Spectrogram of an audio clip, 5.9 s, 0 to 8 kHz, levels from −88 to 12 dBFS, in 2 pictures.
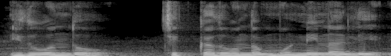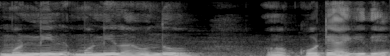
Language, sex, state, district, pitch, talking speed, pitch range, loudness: Kannada, male, Karnataka, Shimoga, 155 Hz, 80 wpm, 145-165 Hz, -20 LUFS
